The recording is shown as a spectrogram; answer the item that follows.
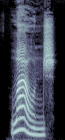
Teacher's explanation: the letter L sounds like in the words like and Lady the o U has an ow sound like in the words how or loud and the letters NG g e are like at the end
